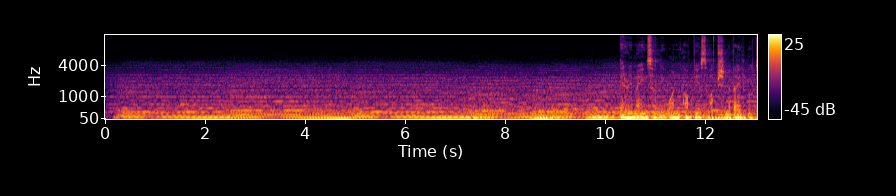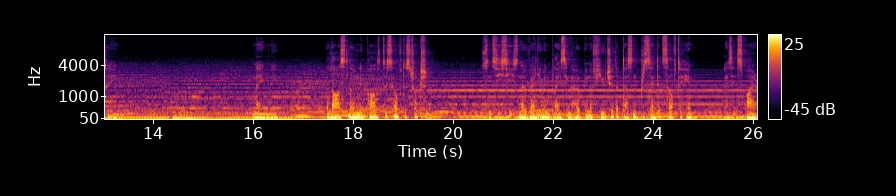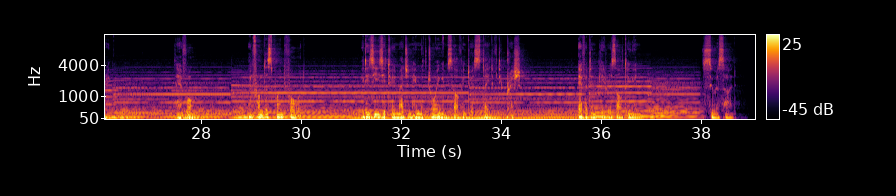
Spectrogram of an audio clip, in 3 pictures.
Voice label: narration

